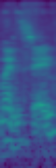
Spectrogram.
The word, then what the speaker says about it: Wednesday: is wet Nez day sounds funny but that's how you spell it we really pronounce it Wednesday but when men's day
